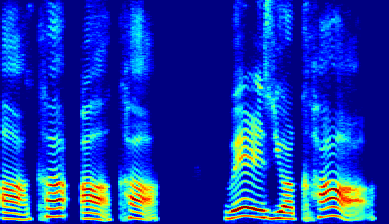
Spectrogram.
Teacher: in British English we don't pronounce the R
